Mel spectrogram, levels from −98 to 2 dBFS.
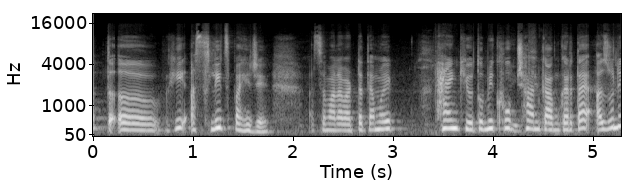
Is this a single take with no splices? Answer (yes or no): yes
